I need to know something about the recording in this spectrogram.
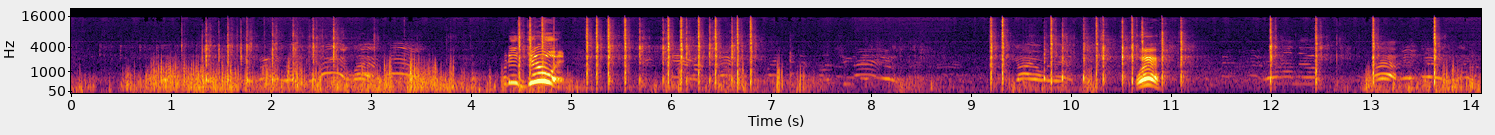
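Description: Paintball markers firing in quick bursts of sharp pops, first about four and a half seconds in, again about nine seconds in, with a few single shots near the end.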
